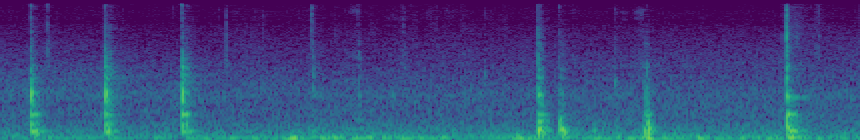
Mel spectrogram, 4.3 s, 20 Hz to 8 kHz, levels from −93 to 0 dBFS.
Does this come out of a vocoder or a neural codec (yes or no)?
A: no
